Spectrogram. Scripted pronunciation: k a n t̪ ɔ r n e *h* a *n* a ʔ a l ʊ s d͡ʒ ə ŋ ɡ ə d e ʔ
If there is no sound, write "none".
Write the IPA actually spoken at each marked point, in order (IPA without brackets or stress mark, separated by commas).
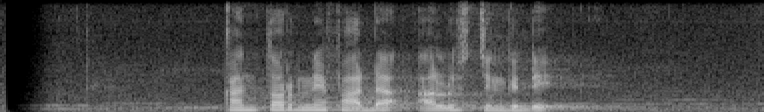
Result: f, d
